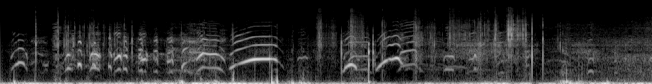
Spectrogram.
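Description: Women scream with delight close by.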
